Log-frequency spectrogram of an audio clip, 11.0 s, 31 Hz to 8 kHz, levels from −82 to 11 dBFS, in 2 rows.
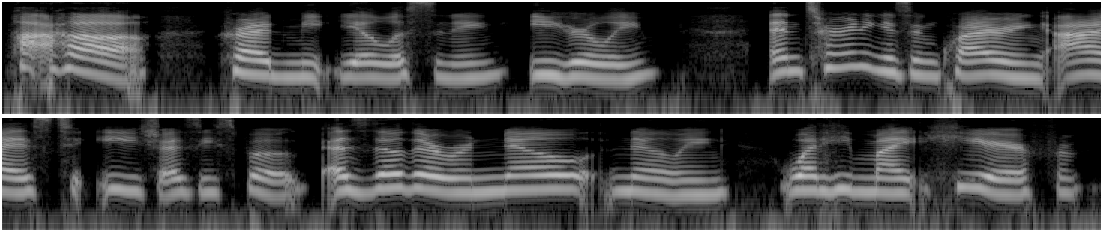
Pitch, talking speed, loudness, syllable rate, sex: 215 Hz, 155 wpm, -22 LUFS, 4.2 syllables/s, female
